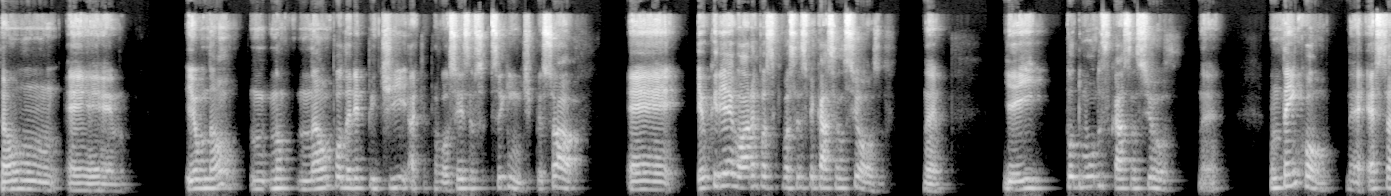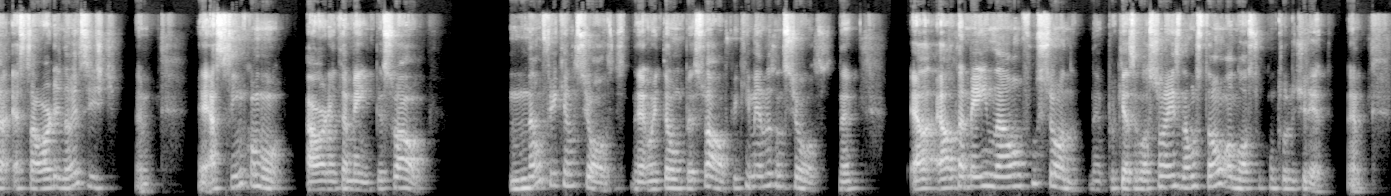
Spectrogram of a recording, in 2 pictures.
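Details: Adult man who stutters, a psychologist, speaking Portuguese; stuttering.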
